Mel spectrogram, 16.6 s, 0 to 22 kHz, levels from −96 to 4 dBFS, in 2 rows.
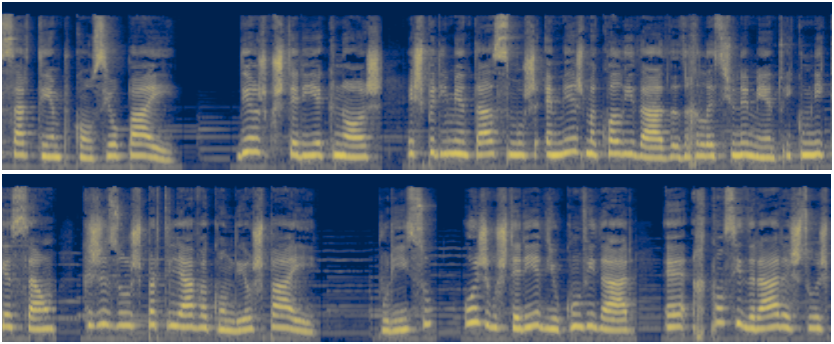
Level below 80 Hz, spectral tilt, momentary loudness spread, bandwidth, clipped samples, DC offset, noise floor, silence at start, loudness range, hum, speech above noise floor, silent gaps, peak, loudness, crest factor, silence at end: -54 dBFS; -3 dB/octave; 7 LU; 17 kHz; under 0.1%; under 0.1%; -55 dBFS; 0 s; 3 LU; none; 36 dB; none; -4 dBFS; -20 LUFS; 16 dB; 0.05 s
